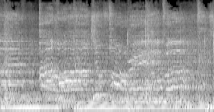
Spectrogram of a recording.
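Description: Live pop band with a female lead singer, her voice gliding between held notes over steady, sustained bass.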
